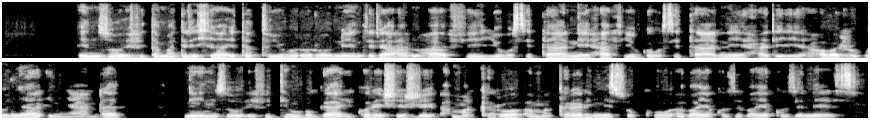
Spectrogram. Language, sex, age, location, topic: Kinyarwanda, male, 50+, Musanze, government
